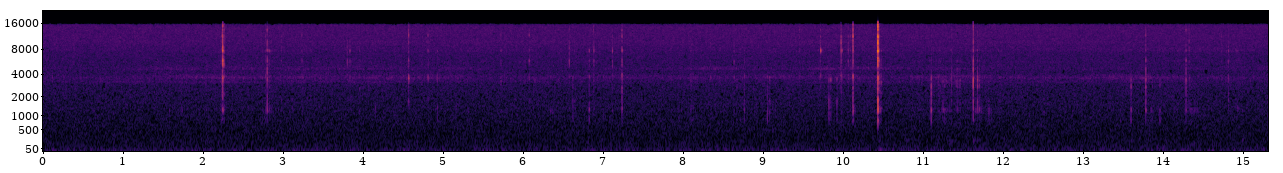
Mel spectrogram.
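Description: Underwater recording: a faint steady hiss with scattered sharp clicks, about a dozen of them, the loudest about ten and a half seconds in.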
